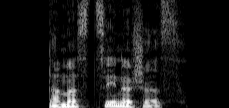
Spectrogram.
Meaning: strong/mixed nominative/accusative neuter singular of damaszenisch
- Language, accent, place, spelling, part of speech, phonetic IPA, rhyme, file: German, Germany, Berlin, damaszenisches, adjective, [ˌdamasˈt͡seːnɪʃəs], -eːnɪʃəs, De-damaszenisches.ogg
